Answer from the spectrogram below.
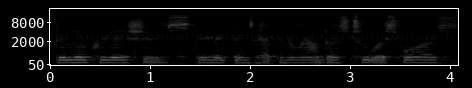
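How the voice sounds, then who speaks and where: A woman host giving a casual, reflective monologue to her followers, earnest and meandering, circling back over her phrases in a creaky voice. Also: lowish voice, completely flat delivery, moderate pace, warm tone. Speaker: spiritual self-love podcast or vlog host.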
